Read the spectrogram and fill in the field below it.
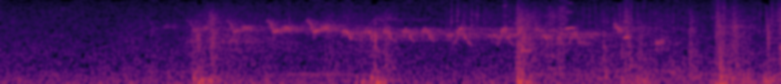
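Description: Footsteps thud on a metal step.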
